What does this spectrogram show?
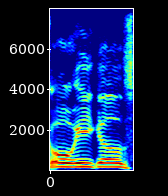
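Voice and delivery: high-pitched, cheering call, called out.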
